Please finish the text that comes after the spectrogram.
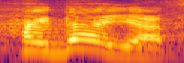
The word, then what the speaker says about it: Hidayat: Kan soalnya gue bacanya Hidayat. Hidayat. Bukan dibacanya Hai. Keren Taufik Hidayat gitu.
